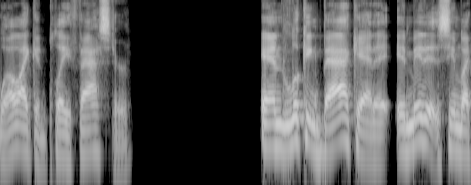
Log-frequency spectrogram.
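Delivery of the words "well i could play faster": imitated, sarcastic delivery. Retelling a joke he once made about playing: imitating own sarcastic remark. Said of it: "I was being sarcastic".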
